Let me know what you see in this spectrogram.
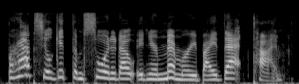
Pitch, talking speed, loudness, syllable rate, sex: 265 Hz, 240 wpm, -19 LUFS, 6.1 syllables/s, female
